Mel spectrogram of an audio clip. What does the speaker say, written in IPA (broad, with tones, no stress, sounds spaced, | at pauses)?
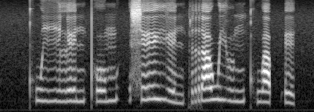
kʰ w iː˧ l e˧ n pʰ o˦˥ m | s eː˥˩ j e˨˩ n p r a˥˩ w j ɯ˧ ŋ kʰ w a˦˥ p̚ ʔ e˨˩ k̚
